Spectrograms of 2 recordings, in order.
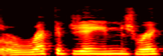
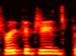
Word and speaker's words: Reykjanes: Now, I'm going to say this wrong because it's an Icelandic peninsula, but I think it's called Reykjanes. – No, it's Reykjanes Peninsula of Iceland has a large plot of land up for sale, guys, with an active volcano.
